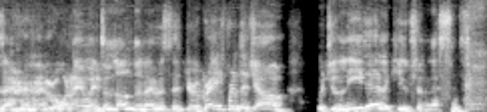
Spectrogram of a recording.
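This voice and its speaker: Through audible room echo, a man with an Irish accent talks at a very fast pace, with a fairly high pitch, lively intonation and very even loudness. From Ireland. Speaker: audience member asking a question. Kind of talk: asking a question on a live show.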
